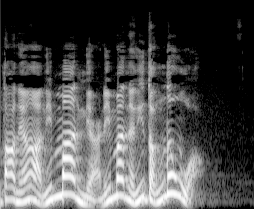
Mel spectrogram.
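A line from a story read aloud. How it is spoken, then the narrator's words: Girl calling out repeatedly. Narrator (Chinese): 这姑娘啊，不停的喊呐，说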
